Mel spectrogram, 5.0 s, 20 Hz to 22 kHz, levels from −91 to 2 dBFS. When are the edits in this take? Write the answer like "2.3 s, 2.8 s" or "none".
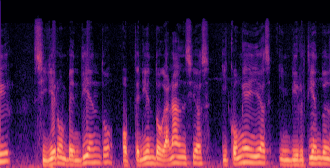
none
